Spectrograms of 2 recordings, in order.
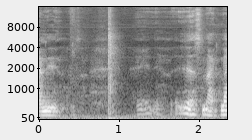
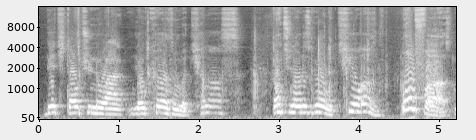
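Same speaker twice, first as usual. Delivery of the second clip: higher, urgent warning; mock alarm; 5 semitones higher than usual. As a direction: warn her with rising alarm. Retold argument with girl.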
